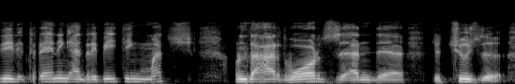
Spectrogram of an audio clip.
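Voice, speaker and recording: Spoken in a Jordanian accent, the voice sounds dry and close, with no echo. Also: man. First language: Arabic. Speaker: trainee teacher. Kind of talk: class discussion. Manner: halting, stammering.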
